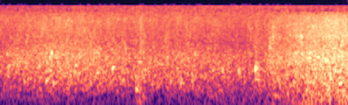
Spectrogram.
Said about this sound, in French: Le bruit de l'eau, toujours. Qui vous guide et vous rassure.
